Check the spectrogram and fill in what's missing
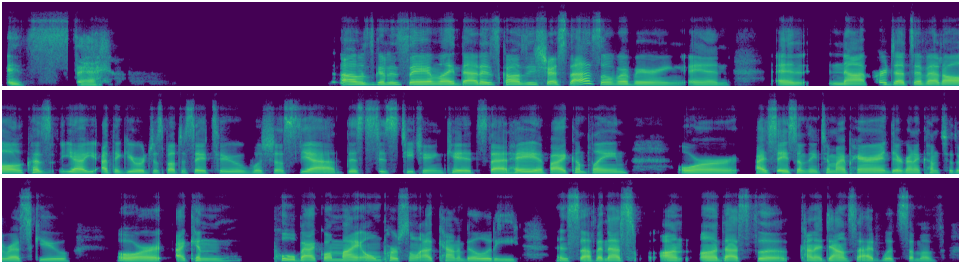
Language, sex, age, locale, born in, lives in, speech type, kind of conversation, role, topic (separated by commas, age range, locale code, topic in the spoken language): English, female, 30-34, en-US, United States, United States, conversation, podcast, guest, How can parents best support their child's learning and development at home?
